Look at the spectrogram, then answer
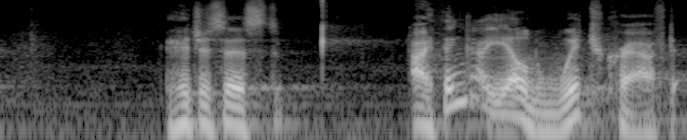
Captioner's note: snaps fingers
